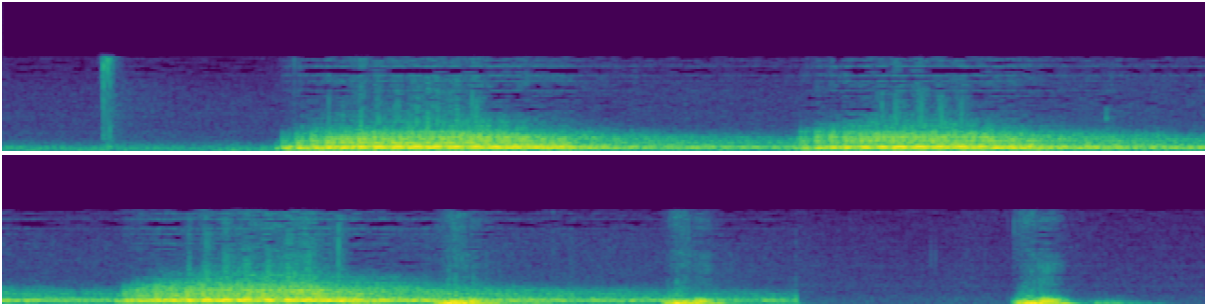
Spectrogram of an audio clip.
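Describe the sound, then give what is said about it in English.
Three long, deep, drawn-out raven croaks played at slowed speed, each one echoing and reverberant, followed by a few short low thuds, a brief silence and one final thump. “This raven actually has some reverb on him, well, like he's in a cave or something.”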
